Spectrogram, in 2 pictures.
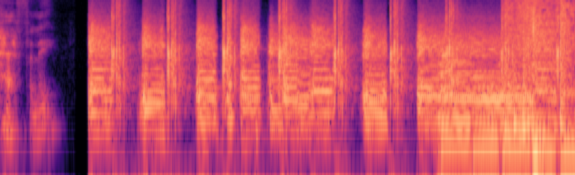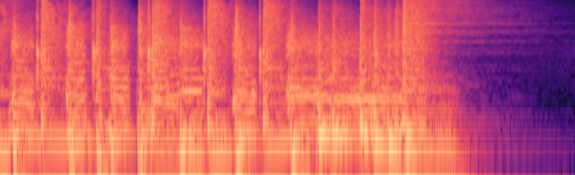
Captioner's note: claps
